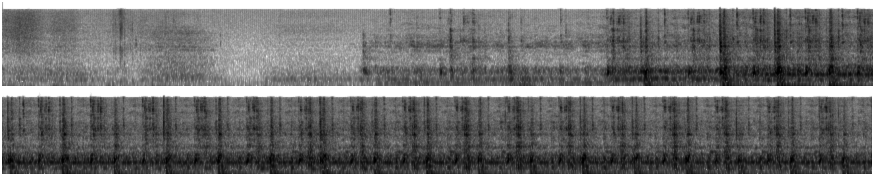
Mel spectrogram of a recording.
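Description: Domestic sewing machine with a free motion foot, feed dogs dropped for free motion quilting, starting to stitch about two seconds in, picking up speed, then running steadily with a rapid, even needle rhythm.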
